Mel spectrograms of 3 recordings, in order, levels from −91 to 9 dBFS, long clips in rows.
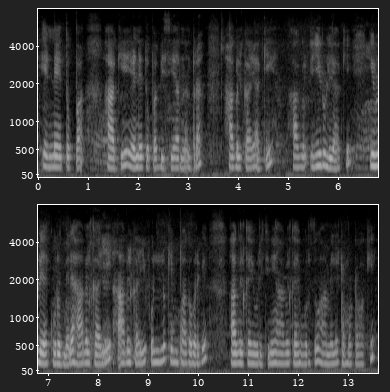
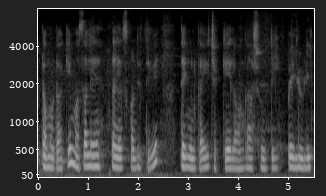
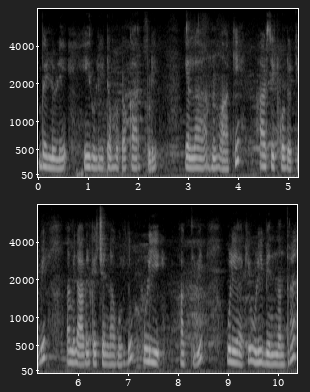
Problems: background sounds at intervals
